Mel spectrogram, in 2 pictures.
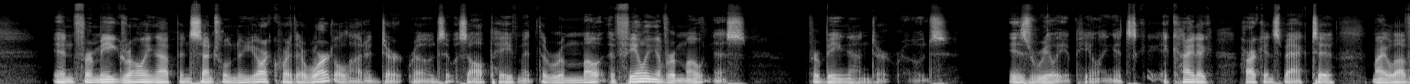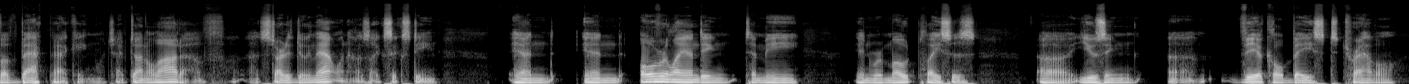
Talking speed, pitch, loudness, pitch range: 160 wpm, 95 Hz, -16 LUFS, 90-105 Hz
